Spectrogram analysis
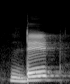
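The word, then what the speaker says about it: debt: Rule number 2 के examples हैं डाउट, डेट, subtle. तो इन तीनों वर्ड्स में जो बी है या टी के पहले आ रहा है, ठीक है, इसलिए बी साइलेंट है।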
